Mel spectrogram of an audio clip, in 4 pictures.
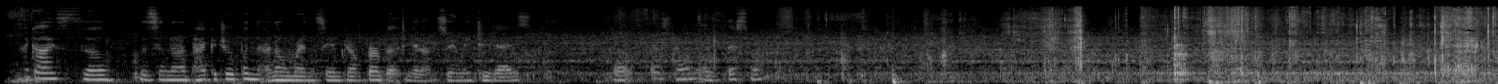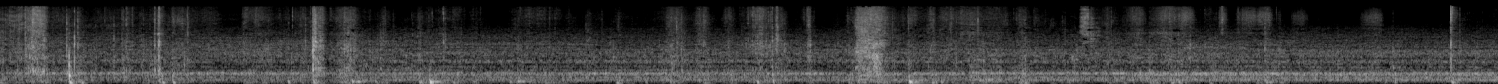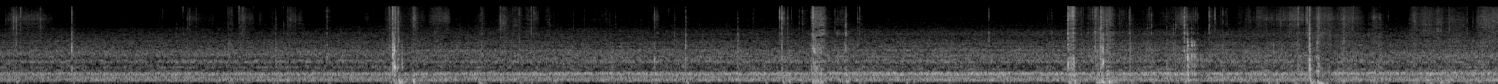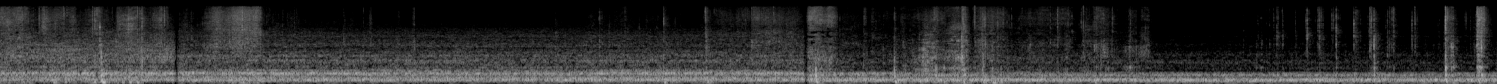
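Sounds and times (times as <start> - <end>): steady background hum: 0.0 - 59.9
cardboard scraped and handled: 6.1 - 30.5, 33.8 - 35.6, 40.7 - 48.0, 51.2 - 56.5
packing tape pulled: 10.0 - 17.0, 57.6 - 59.9.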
